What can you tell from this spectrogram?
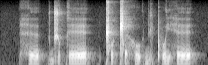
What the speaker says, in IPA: hɪ | d͡ʒuke | ǁuǁɪhuʔ bʲepʼujhe

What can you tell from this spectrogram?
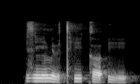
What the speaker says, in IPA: zĩ˦ lɨ˨tʰi˦ kʌ˨˦ʔi˨

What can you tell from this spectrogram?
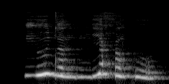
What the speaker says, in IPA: jɵdãŋɨŋ iħõku

